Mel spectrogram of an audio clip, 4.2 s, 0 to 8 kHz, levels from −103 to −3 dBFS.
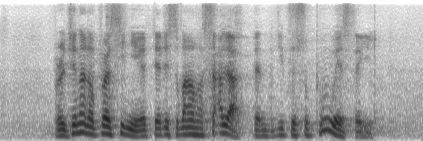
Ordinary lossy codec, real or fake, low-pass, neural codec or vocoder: AAC, 32 kbps; fake; 7.2 kHz; codec, 16 kHz, 0.5 kbps, FunCodec, trained on Chinese and English, 25 frames a second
